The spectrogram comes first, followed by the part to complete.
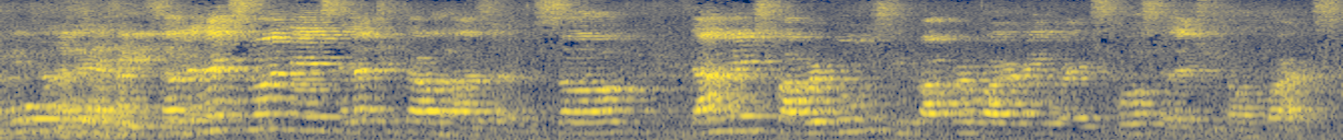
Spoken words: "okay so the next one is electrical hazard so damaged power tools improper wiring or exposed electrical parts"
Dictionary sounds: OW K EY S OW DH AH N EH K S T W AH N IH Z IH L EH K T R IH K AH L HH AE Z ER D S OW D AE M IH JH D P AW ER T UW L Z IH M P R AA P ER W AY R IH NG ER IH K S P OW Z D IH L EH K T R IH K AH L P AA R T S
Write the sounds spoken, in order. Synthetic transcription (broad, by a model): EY S OW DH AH N EH K S T W AH N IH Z IH L EH K T R IH K AH L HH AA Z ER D S OW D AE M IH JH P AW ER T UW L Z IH P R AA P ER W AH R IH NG ER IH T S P OW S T IH L EH K T R IH K AH L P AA R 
